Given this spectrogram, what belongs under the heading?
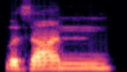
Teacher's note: the G is silent—there’s no need to say a hard G sound there: Lasagna And also, there’s a “ya” sound right here that you’re not looking at in the spelling, but that we say: Lasagna ...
